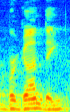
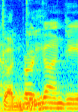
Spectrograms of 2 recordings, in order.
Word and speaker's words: Burgundy: Or Burgundy. Yeah, Burgundy as opposed to Burgundy.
